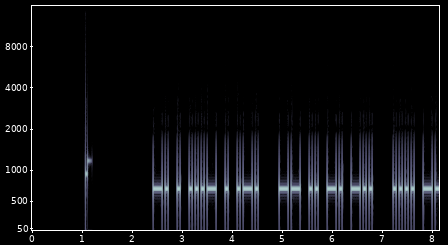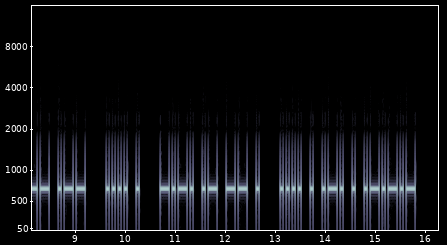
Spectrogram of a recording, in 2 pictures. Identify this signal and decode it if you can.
Morse code, heard as a keyed tone, about 19 wpm, 700 Hz. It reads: NEVER MIND HOW HE CAME HERE.
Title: Sentences from Top 500 Words 20wpm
